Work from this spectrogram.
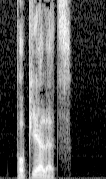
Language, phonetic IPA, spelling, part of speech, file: Polish, [pɔˈpʲjɛlɛt͡s], Popielec, noun, Pl-Popielec.ogg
